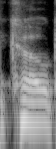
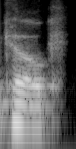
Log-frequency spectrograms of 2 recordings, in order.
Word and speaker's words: Koch: heard anyone pronounce it I don't think I would say Coke I know I know one person with this last name and they pronounce it co k-o-c-h yeah I think I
